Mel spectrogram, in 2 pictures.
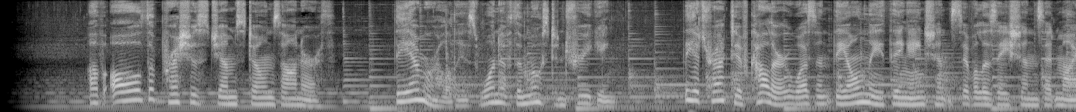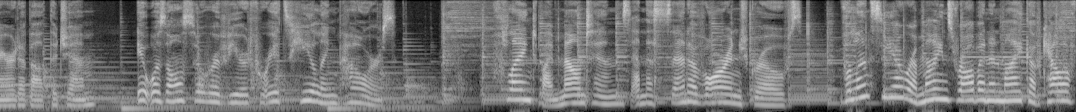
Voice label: Narration; AntlandProduction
